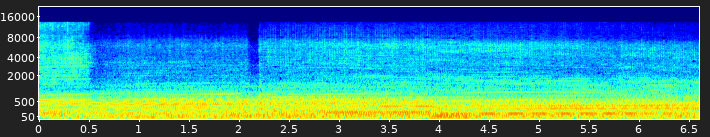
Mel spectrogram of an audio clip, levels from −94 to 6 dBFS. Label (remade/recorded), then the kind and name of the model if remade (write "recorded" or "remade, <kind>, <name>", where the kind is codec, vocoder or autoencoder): recorded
